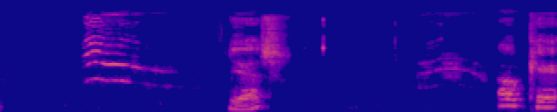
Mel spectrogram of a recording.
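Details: Kittens with their mother Janine, a brown tabby stray found in the Tulalip, Washington area, caged at Purrfect Pals: one high, clearly harmonic meow slides downward, then human speech and a soft, rising mew, with more talking closing the moment.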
